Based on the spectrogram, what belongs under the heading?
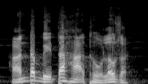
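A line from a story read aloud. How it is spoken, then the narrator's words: Cold smirking reply. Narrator (Vietnamese): Thành nhân cười nhạt đáp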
